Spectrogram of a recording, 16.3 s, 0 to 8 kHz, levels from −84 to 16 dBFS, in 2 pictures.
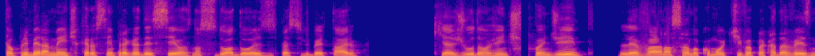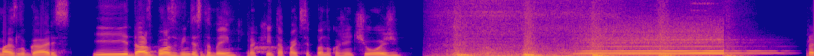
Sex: male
